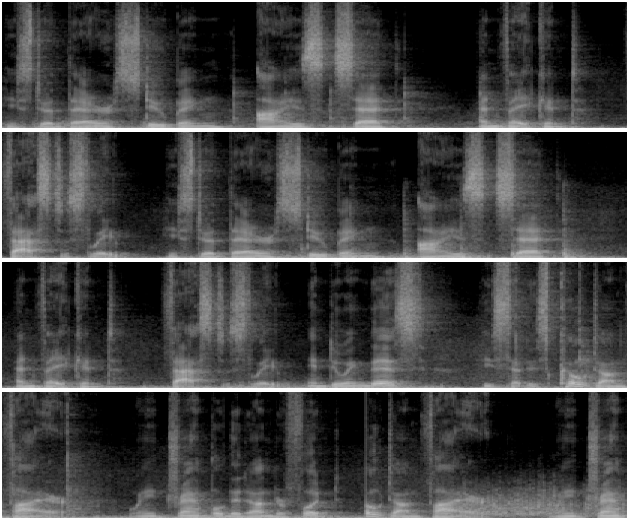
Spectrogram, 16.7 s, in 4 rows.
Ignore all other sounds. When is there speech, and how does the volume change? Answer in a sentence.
You can hear the speech from 0.1 to 16.6 s, at a steady volume.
